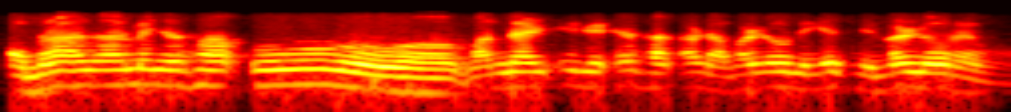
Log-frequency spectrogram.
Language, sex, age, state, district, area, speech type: Urdu, male, 45-60, Telangana, Hyderabad, urban, conversation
